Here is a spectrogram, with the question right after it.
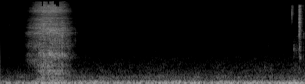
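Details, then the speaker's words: Single forceful sneeze then quiet breathing, from an adult woman on day 10 of congestion and sneezing with a cold not going away. "I'm working with day 10 of being congested and sneezing."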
